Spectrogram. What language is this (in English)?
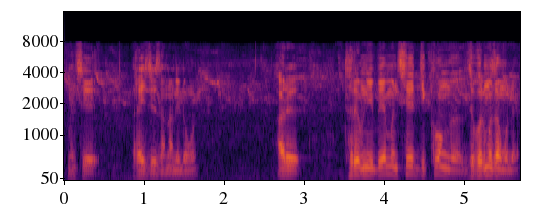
Bodo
